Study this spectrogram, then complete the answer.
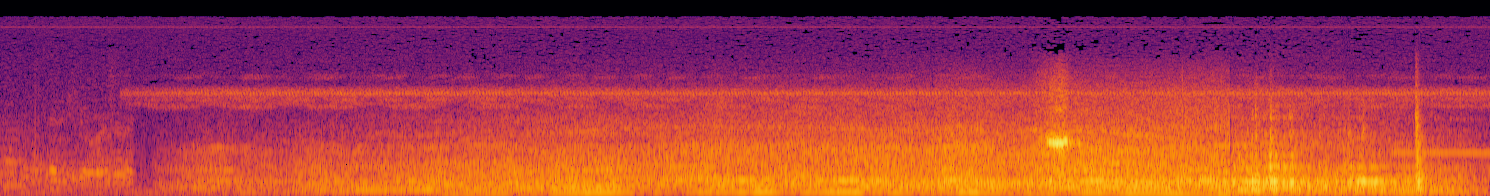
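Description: A car engine hums as a car drives closer and grows louder.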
